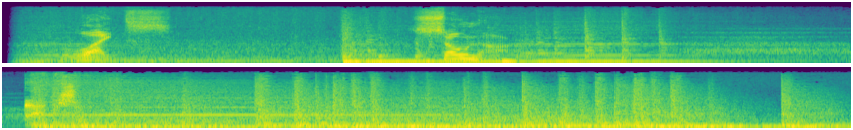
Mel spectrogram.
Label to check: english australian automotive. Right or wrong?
Wrong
